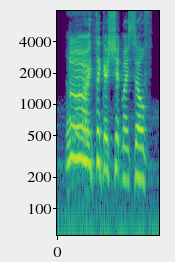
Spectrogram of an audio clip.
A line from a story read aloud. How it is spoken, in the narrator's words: Kenny grunted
